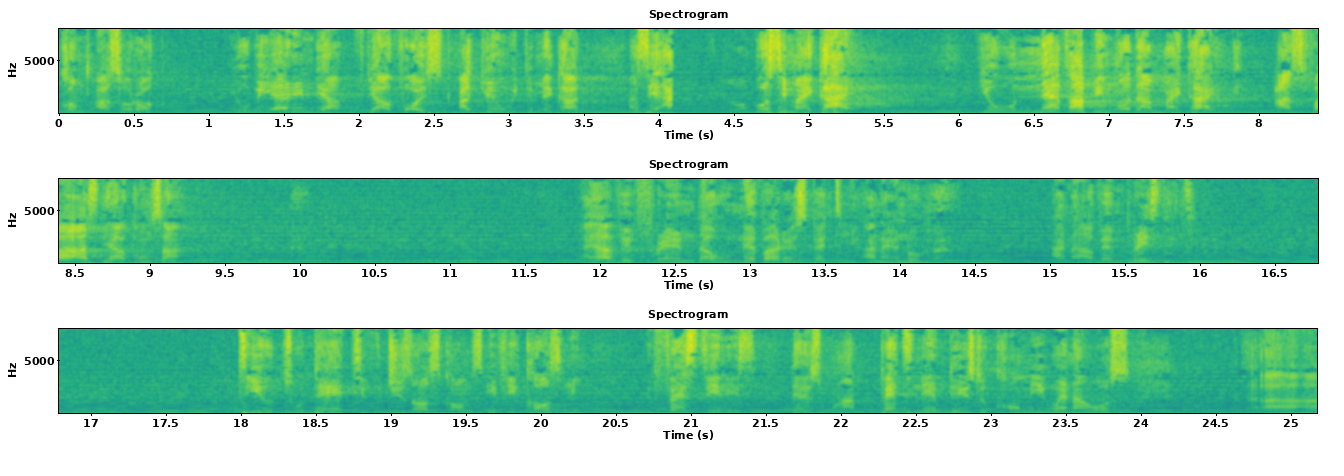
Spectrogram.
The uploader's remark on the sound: preached at the Potter's Treasure Church, Kaduna.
